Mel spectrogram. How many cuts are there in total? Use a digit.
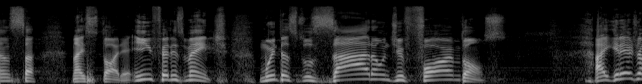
2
